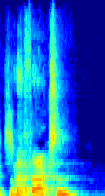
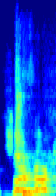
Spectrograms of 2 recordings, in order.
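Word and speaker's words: Xifaxan: Zyfaxan. – Thank you. Zyfaxan.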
